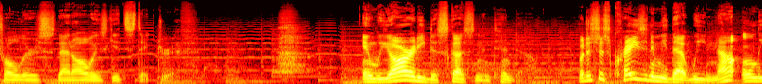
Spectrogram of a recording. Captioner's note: sigh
